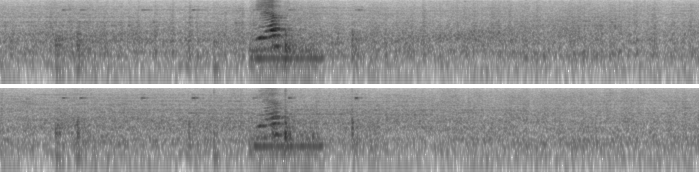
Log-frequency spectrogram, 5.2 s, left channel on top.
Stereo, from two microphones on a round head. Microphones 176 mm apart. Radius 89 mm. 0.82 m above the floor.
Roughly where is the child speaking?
Left.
